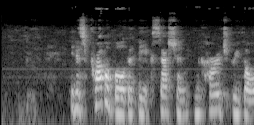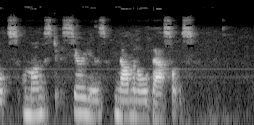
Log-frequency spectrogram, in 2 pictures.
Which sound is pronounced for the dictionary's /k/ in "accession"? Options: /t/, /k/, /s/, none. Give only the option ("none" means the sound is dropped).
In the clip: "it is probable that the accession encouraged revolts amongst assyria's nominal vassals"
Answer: /k/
